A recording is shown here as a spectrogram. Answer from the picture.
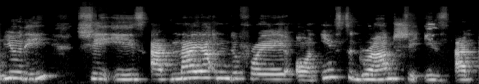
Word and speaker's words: Ndefru: The pronunciation is Ndefru.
